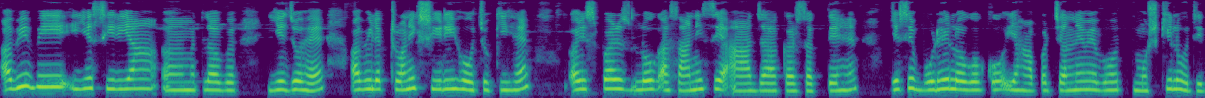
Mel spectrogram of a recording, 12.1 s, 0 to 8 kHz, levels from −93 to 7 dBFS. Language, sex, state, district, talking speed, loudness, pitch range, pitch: Hindi, female, Bihar, Darbhanga, 190 wpm, -15 LUFS, 245-280 Hz, 260 Hz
